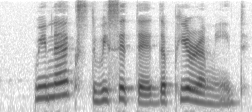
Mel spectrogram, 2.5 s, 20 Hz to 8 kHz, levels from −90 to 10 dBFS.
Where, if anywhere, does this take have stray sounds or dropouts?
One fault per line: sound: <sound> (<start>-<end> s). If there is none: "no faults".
no faults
